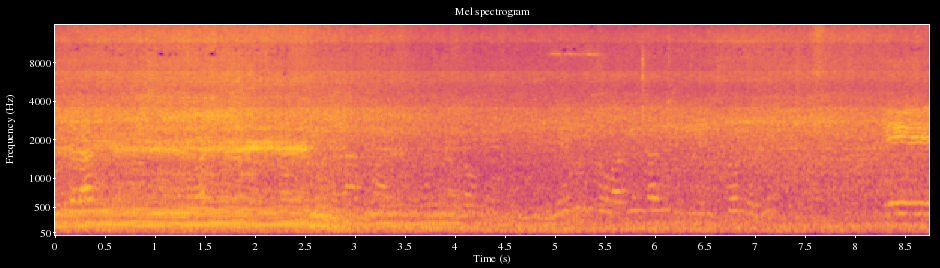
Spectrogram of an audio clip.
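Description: A motor vehicle engine passing by, loudest for the first few seconds, then dropping in pitch and fading. Faint voices follow.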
